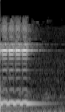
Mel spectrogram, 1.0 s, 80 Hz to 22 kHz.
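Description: A single short, buzzy stock electric horn honk from a Honda Click V3 scooter lasting about half a second, then a faint low hum as it cuts off.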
